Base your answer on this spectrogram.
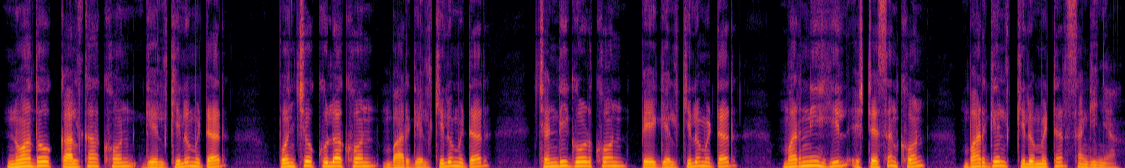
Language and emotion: Santali, neutral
